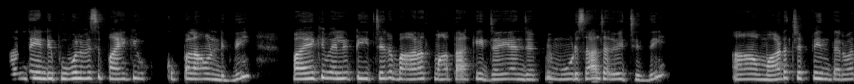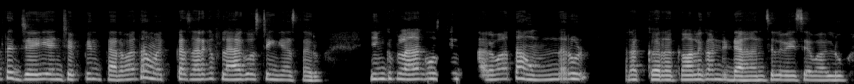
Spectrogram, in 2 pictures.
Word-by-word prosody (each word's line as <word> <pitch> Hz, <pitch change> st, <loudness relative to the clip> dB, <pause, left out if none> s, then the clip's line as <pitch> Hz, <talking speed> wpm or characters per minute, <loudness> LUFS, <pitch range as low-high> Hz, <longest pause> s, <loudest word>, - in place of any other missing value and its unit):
అంతే 265 Hz, +4 st, -2 dB
అండి. 270 Hz, 0 st, +3 dB
పువ్వులు 280 Hz, +2 st, +4 dB
వేసి 285 Hz, +3 st, 0 dB
పైకి 255 Hz, +2 st, +2 dB
ఒక 275 Hz, -, -20 dB, 0.2 s
కుప్పలా 260 Hz, -1 st, +2 dB
ఉండిద్ది. 220 Hz, -, -2 dB, 0.5 s
పైకి 270 Hz, +4 st, +5 dB
వెళ్ళి 275 Hz, 0 st, +2 dB
టీచరు, 275 Hz, +2 st, 0 dB
"భారత్ 255 Hz, +3 st, +1 dB
మాతాకి 240 Hz, +1 st, 0 dB
జై" 230 Hz, +1 st, +1 dB
అని 240 Hz, -2 st, -2 dB
జెప్పి 225 Hz, +6 st, -6 dB
3 255 Hz, +1 st, -2 dB
సార్లు 270 Hz, +1 st, +2 dB
చదివిచిద్ది. 245 Hz, -, -3 dB, 0.8 s
ఆ -, -, +2 dB, 0.3 s
మాట 235 Hz, +5 st, +3 dB
చెప్పిన 280 Hz, -2 st, 0 dB
తర్వాత, 245 Hz, +3 st, -5 dB, 0.2 s
జై 230 Hz, 0 st, +5 dB
అని 230 Hz, -1 st, -2 dB
చెప్పిన 240 Hz, +3 st, -3 dB
తర్వాత, 220 Hz, +5 st, 0 dB, 0.2 s
ఒక్కసారిగా 240 Hz, +1 st, -1 dB
ఫ్లాగ్ 230 Hz, 0 st, +3 dB
హోస్టింగ్ 235 Hz, -2 st, -2 dB
చేస్తారు. 195 Hz, -2 st, -3 dB, 0.6 s
ఇంక 255 Hz, +1 st, -1 dB
ఫ్లాగ్ 245 Hz, +1 st, +4 dB
హోస్టింగ్ 260 Hz, 0 st, -5 dB, 0.2 s
తర్వాత 245 Hz, +3 st, -2 dB, 0.2 s
అందరూ 230 Hz, +4 st, -1 dB, 0.6 s
రకరకాలుగా 220 Hz, +1 st, +2 dB
అండి, 225 Hz, -1 st, -2 dB
డ్యాన్సులు 200 Hz, +2 st, +2 dB
వేసేవాళ్ళు, 200 Hz, -1 st, 0 dB
240 Hz, 140 wpm, -23 LUFS, 220-260 Hz, 0.8 s, పైకి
